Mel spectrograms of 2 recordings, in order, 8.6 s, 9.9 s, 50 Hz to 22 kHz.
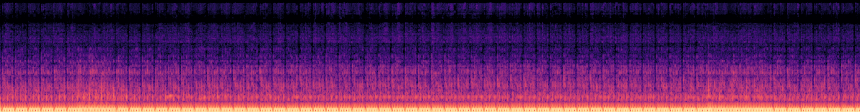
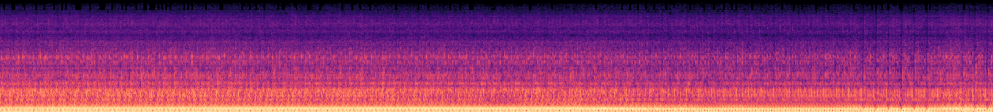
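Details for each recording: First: BMW M3 cold start with P2626 code: lumpy, uneven LS-like chop at idle instead of smooth burble; bad passenger-side (right front) pre-cat oxygen sensor. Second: BMW M3 after replacing faulty passenger-side pre-cat oxygen sensor (P2626 cold-start issue): deep steady idle hum with a slight dip partway, then even again; briefly broke up seconds then stopped, normal idle after repair.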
